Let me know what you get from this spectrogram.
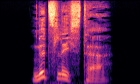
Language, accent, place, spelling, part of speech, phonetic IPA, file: German, Germany, Berlin, nützlichster, adjective, [ˈnʏt͡slɪçstɐ], De-nützlichster.ogg
- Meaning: inflection of nützlich: 1. strong/mixed nominative masculine singular superlative degree 2. strong genitive/dative feminine singular superlative degree 3. strong genitive plural superlative degree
